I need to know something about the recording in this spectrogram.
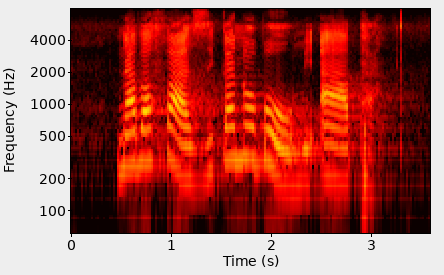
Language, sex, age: Xhosa, female, 28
